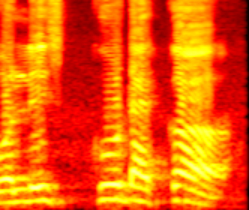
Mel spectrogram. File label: police odia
